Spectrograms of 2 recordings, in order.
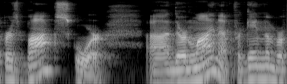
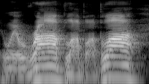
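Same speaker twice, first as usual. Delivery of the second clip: mocking complaint; 4 semitones lower, 9 dB louder, slower than usual. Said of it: "Doc Rivers came out and".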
